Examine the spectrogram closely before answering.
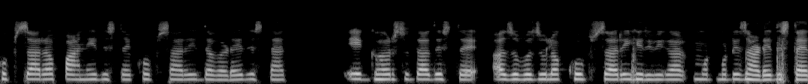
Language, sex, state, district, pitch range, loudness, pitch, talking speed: Marathi, female, Karnataka, Belgaum, 225-240 Hz, -23 LUFS, 235 Hz, 165 wpm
